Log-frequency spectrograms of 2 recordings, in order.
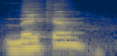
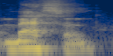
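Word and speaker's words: Macan: But anyway, so with Eddie Edmund Vukovic, his writer, I always pronounce as Darko Macon or something like that. It's like Darko Masson. I was like, never would have gotten that by looking at it.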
